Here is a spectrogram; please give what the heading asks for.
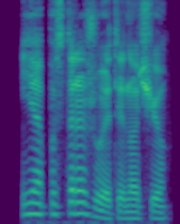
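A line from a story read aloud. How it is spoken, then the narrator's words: Quiet. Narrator (Russian): тихо сказала Ира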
